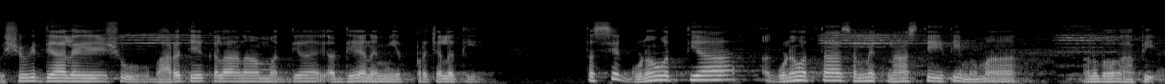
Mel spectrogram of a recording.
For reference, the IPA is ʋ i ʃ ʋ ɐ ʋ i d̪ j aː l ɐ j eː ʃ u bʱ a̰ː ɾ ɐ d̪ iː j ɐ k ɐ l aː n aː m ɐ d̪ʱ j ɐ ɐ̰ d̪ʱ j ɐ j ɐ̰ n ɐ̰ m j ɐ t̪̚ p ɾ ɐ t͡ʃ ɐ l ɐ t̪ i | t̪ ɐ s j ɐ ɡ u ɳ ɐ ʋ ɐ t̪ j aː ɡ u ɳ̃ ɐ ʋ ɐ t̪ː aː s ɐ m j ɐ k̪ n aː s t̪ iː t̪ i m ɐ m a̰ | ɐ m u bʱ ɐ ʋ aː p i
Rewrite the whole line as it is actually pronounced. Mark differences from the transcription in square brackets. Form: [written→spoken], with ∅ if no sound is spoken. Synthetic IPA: ʋ i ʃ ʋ ɐ ʋ i d̪ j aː l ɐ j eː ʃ u bʱ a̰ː ɾ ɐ [d̪→t̪] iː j ɐ k ɐ l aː n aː m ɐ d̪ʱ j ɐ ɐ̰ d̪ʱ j ɐ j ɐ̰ n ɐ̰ m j ɐ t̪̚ p ɾ ɐ t͡ʃ ɐ l ɐ t̪ i | t̪ ɐ s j ɐ ɡ u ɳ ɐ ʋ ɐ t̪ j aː ɡ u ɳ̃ ɐ ʋ ɐ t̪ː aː s ɐ m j ɐ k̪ n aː s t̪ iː t̪ i m ɐ m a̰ | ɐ [m→n] u bʱ ɐ ʋ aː p i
